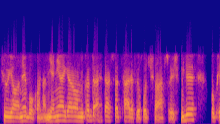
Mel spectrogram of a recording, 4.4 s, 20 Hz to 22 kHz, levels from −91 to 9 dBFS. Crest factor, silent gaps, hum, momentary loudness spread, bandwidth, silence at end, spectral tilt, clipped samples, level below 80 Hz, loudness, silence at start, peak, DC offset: 10 dB; none; none; 5 LU; 4.4 kHz; 0 s; -8.5 dB/octave; under 0.1%; -60 dBFS; -19 LUFS; 0.05 s; -8 dBFS; under 0.1%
